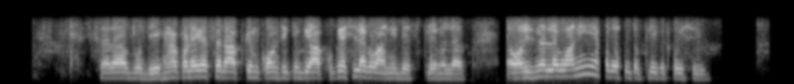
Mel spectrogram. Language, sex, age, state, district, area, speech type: Hindi, male, 18-30, Madhya Pradesh, Seoni, urban, conversation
